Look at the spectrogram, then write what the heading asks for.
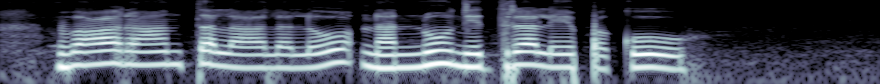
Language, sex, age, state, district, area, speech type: Telugu, female, 30-45, Andhra Pradesh, Chittoor, urban, read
